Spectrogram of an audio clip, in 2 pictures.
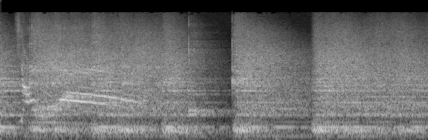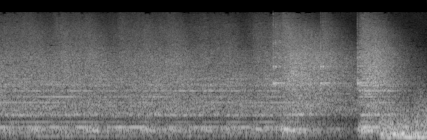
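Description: Cantonese opera instrumental ensemble playing a dense passage, punctuated by sharp percussion strikes about two and three seconds in. A heavy, deep percussion entry comes in at the very end.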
